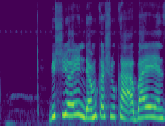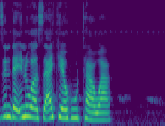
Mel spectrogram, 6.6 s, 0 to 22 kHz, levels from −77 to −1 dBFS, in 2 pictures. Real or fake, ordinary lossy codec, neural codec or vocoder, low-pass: real; none; none; none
